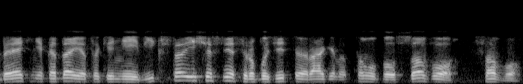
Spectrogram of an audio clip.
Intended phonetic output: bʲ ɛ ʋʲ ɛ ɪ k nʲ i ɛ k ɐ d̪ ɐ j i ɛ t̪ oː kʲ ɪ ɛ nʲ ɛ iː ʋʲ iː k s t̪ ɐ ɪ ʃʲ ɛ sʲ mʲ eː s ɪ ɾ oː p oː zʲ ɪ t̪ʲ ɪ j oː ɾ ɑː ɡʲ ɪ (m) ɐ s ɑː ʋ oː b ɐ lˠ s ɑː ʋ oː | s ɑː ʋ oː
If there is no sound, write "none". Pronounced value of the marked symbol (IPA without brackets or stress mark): n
